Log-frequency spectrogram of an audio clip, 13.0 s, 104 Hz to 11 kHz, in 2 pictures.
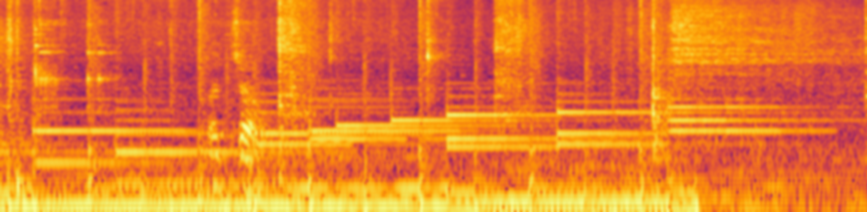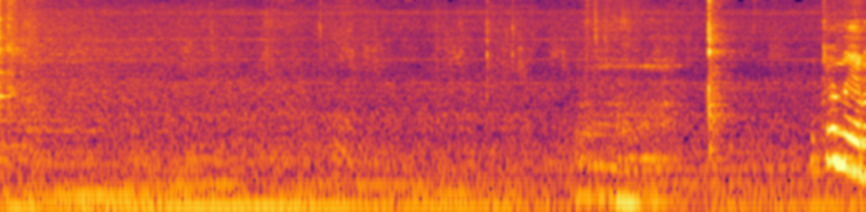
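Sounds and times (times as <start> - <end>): low steady hum: 4.2 - 13.0.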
